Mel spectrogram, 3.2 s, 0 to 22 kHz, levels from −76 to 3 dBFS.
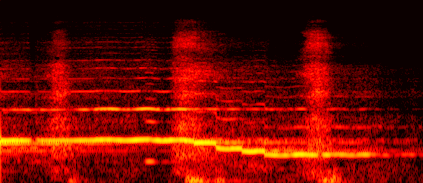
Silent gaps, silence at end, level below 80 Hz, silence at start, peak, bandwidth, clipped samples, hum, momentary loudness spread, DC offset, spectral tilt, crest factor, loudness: none; 0.05 s; -44 dBFS; 0 s; -12 dBFS; 15.5 kHz; under 0.1%; none; 8 LU; under 0.1%; -2.5 dB/octave; 12 dB; -24 LUFS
